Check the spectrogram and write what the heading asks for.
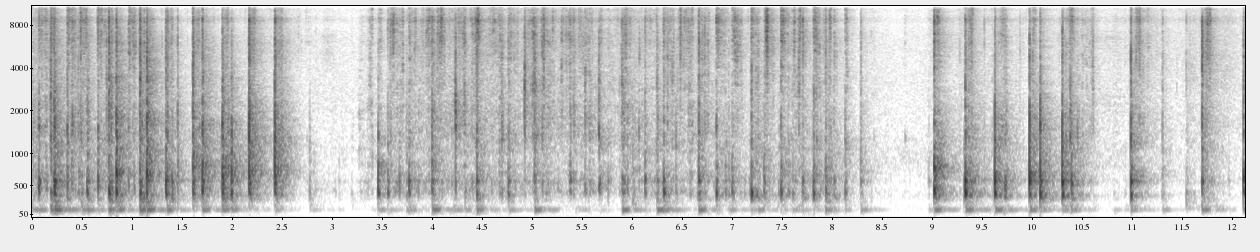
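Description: Spoon stirring a sticky mix of glue and shaving foam in a bowl: a fast, uneven run of clicks and scrapes against the bowl, with two short pauses.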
